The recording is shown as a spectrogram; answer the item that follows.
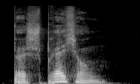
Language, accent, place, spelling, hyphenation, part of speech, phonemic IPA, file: German, Germany, Berlin, Besprechung, Be‧spre‧chung, noun, /bəˈʃpʁɛçʊŋ/, De-Besprechung.ogg
- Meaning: 1. meeting, discussion, (gathering among business people to discuss their business) 2. Review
